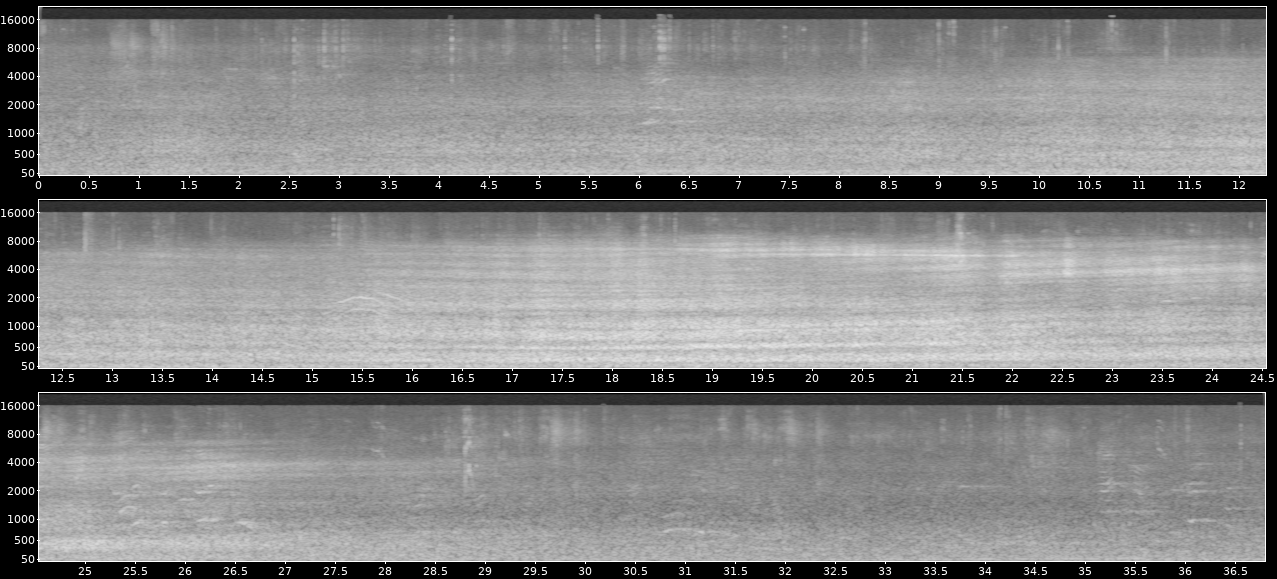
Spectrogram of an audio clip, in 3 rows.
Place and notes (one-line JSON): {"title": "Willy-Brandt-Platz, Erfurt, Deutschland - Erfurt Main Station Forecourt 1", "date": "2020-07-16 08:38:00", "description": "*Recording in AB Stereophony.\nDay`s activity evolving: Whispers, trolley wheels on paved floor, footsteps, people, scattered conversations, speeding bus and tram engines and wheels, aircraft flyover at low range and subtle birds. All envents happening like structures in acousmatic music compositions.\nThe space is wide and feels wide. It is the main arrival and transit point in Thuringia`s capital city of Erfurt. Outdoor cafes can be found here.\nRecording and monitoring gear: Zoom F4 Field Recorder, RODE M5 MP, Beyerdynamic DT 770 PRO/ DT 1990 PRO.", "latitude": "50.97", "longitude": "11.04", "altitude": "199", "timezone": "Europe/Berlin"}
